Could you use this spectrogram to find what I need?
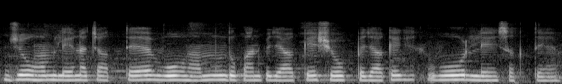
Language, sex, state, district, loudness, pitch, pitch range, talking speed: Hindi, female, Haryana, Jhajjar, -15 LUFS, 200 Hz, 190-210 Hz, 180 wpm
